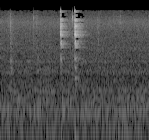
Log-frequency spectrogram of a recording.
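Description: Two short, light clicks about a second in, a fifth of a second apart, over a quiet room background.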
